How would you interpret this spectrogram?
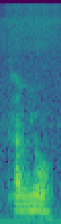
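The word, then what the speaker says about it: Cañón: C-A-N with a squiggly over the N. O with a little line upward slanting over the O. N. Spelled like cannon, but it's pronounced Canyon.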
